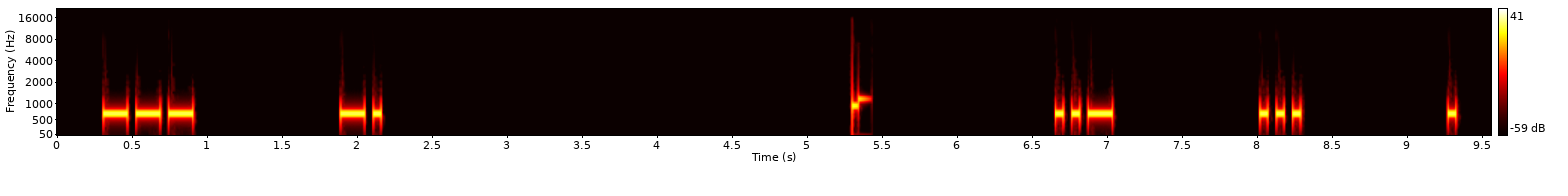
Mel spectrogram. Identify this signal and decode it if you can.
Morse code, heard as a keyed tone, about 22 wpm, spaced as for 8 wpm, 700 Hz. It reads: ON USE
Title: 6x Character Spacing - Top 200 Words - 22wpm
